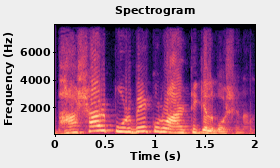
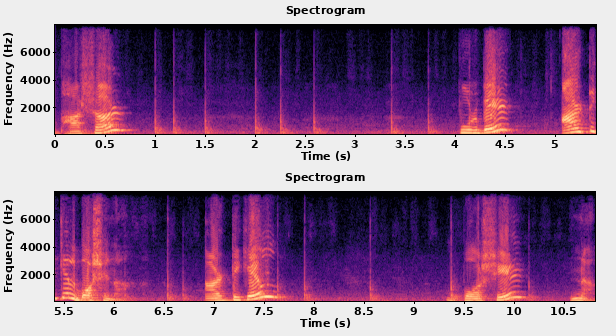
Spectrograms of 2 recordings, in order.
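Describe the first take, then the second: First: Said in the usual way. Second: Note dictation. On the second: Shown as a demonstration. Teacher has students take down a grammar note, halting dictation. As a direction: piece by piece, long pauses between words. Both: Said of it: "এখানে ছোট্ট দুইটা note নাও তোমরা".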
